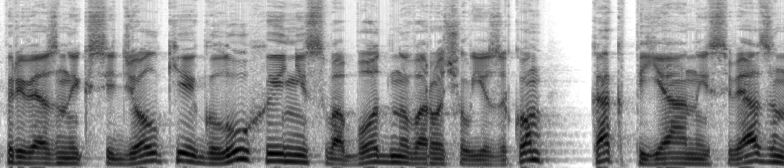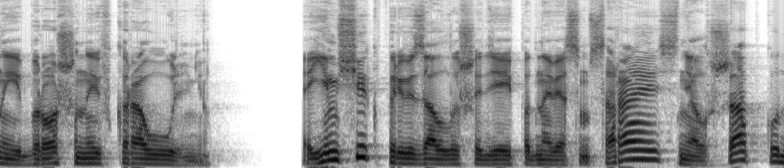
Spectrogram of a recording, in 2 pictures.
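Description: A man reads classic prose aloud with a measured pace and a lively, rising and falling pitch. His reading is expressive and steady, in the manner of an audiobook. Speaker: narrator.

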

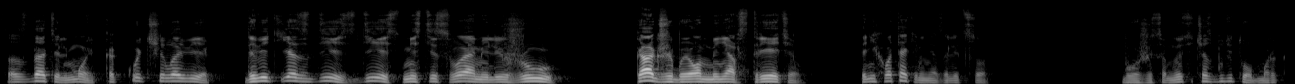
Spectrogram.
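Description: A frantic, self-pitying jealous man, as a male reader puts him on. He pleads and moans. His pitch swings widely and often drops to a hushed, strained whisper. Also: expressive, unhurried, lightly acted. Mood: panicked. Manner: pleading, lamenting, agitated.

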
